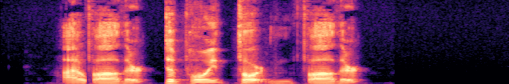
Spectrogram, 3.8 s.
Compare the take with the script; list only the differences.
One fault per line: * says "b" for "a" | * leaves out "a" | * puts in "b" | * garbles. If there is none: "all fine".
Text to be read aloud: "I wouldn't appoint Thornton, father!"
* says "father" for "wouldn't"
